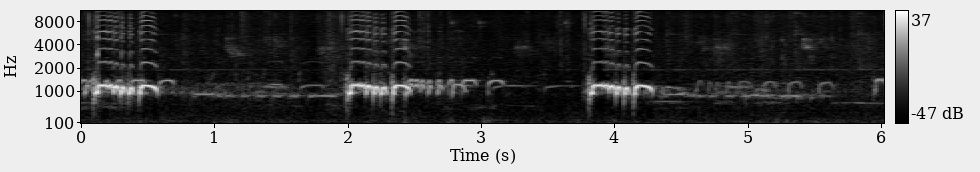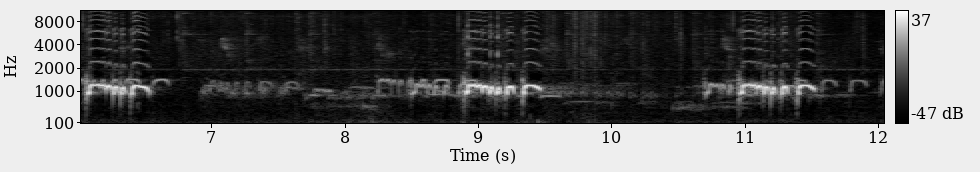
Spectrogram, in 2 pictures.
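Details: Zebra dove of a local line calling persistently. Loud clusters of quick, ringing coos recur about every two seconds, six in all, with soft cooing in between.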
